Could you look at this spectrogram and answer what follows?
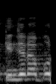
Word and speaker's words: Kinjarapu: And my name is Kinjarapu Rammohan Naidu.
